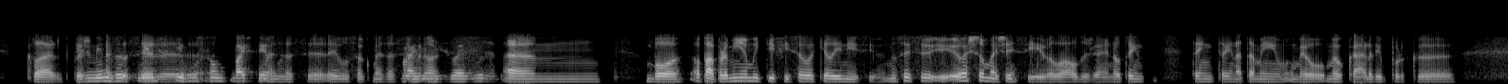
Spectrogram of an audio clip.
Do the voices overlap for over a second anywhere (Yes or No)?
Yes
